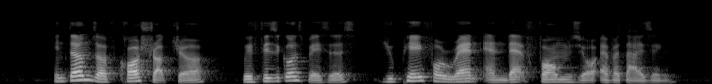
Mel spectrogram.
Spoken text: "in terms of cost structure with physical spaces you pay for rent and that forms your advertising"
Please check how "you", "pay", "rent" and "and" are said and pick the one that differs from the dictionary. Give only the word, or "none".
none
